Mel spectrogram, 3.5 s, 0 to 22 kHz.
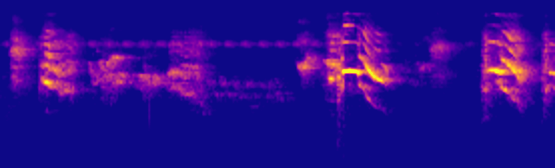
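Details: Rose-ringed parakeets at a breeding farm with 400 pairs, giving harsh, broadband screeching squawks in bursts, with a long strained middle note and loud shrill calls near the end.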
